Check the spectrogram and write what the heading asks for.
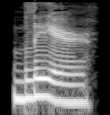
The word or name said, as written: blearedness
